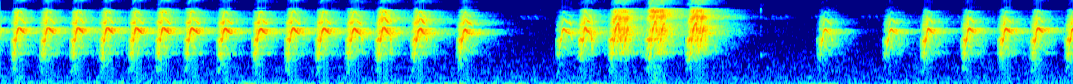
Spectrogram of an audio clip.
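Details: Cucak jenggot, the grey-cheeked bulbul, in rapid rough 'tembakan' bursts meant for training contest birds: about fourteen harsh, evenly spaced chattering notes, a brief gap, a scratchy burst, then the rapid notes resume.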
